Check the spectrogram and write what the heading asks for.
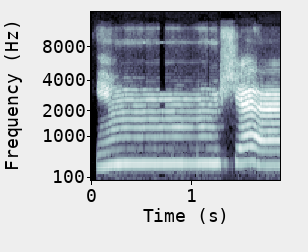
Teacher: you are hiding noon and not pronouncing it from your tongue. You are just holding sound in your nose. Insha, sha 4 haraka long. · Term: gunna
